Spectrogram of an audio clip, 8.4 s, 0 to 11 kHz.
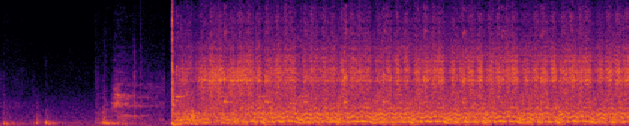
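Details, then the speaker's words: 1972 Ford F-250 after sitting at least 14 years (parked since about 2008): cranks on the key after jumping the solenoid with a jump box, steady even chug about three turns a second, no firing; turns over but won't start. "all right it turns over so probably built up a little bit of oil pressure there lubricating some stuff"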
